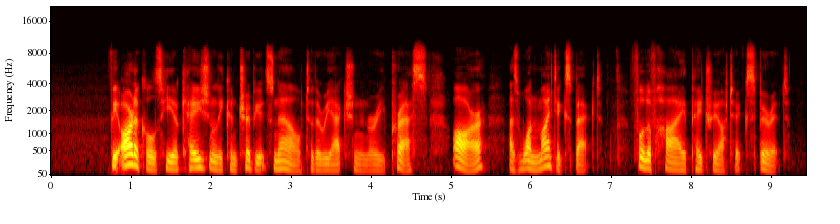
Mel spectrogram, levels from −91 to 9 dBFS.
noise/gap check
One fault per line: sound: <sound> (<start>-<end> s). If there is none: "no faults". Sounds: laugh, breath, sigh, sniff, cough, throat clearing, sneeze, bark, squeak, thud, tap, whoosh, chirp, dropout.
no faults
